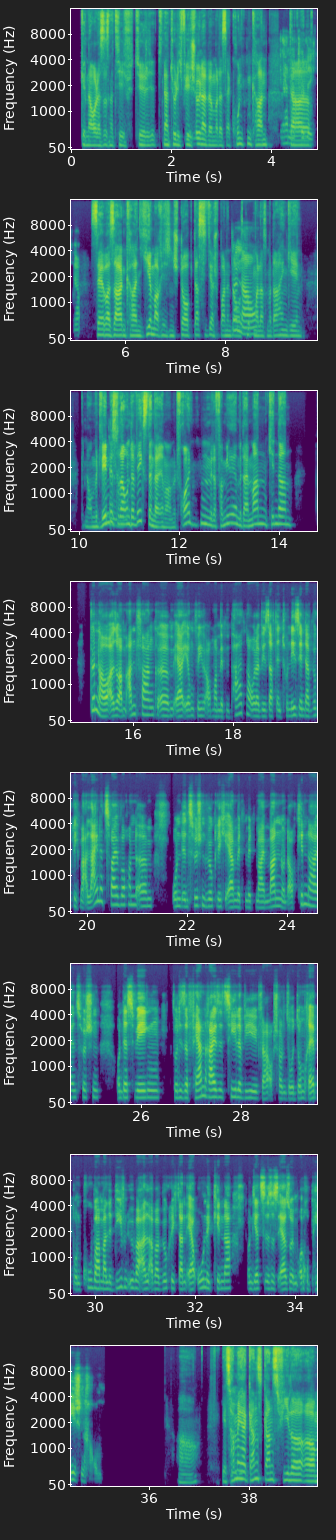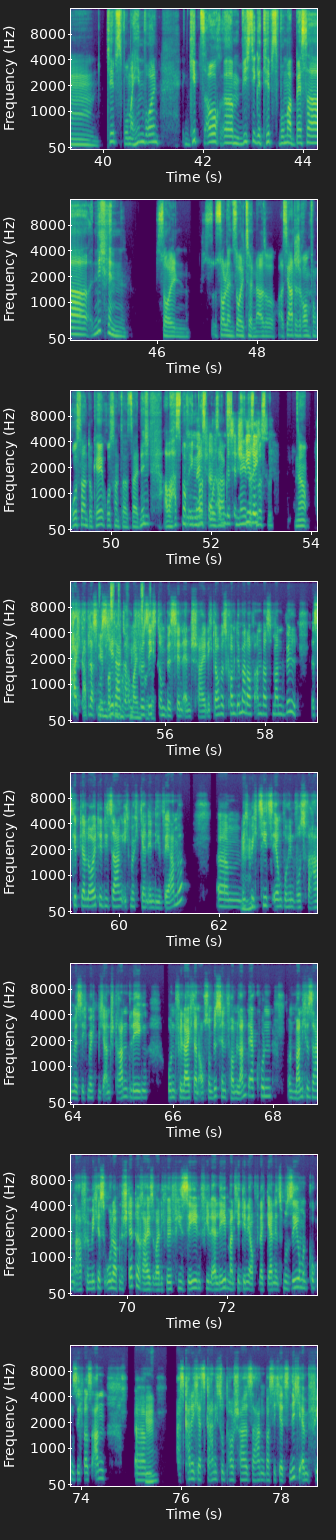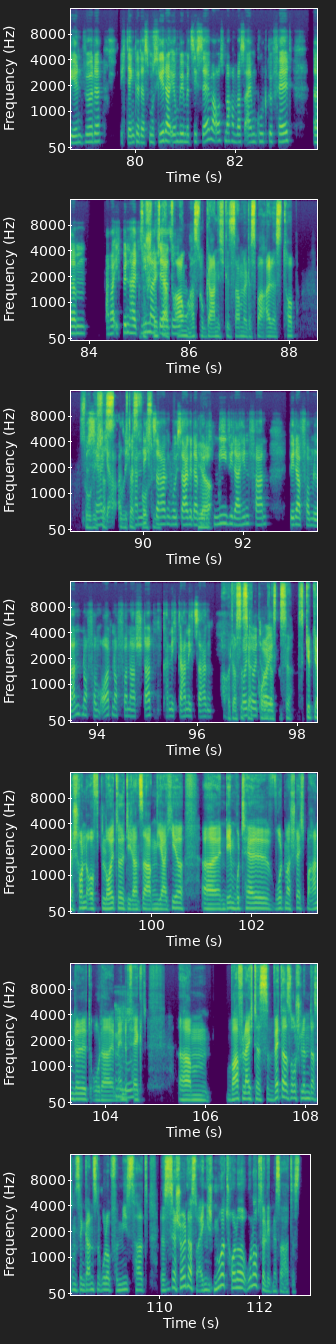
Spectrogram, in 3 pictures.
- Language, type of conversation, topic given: German, podcast, Wie findest du lokale Geheimtipps, statt nur die typischen Touristenorte abzuklappern?
- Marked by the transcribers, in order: anticipating: "mit wem bist du da unterwegs denn da immer?"; stressed: "nicht"; stressed: "nicht"; stressed: "nie"; stressed: "nur"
